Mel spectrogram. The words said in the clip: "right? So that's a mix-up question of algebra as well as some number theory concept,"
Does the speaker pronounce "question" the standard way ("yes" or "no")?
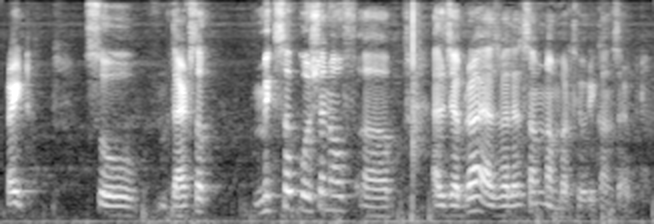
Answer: no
